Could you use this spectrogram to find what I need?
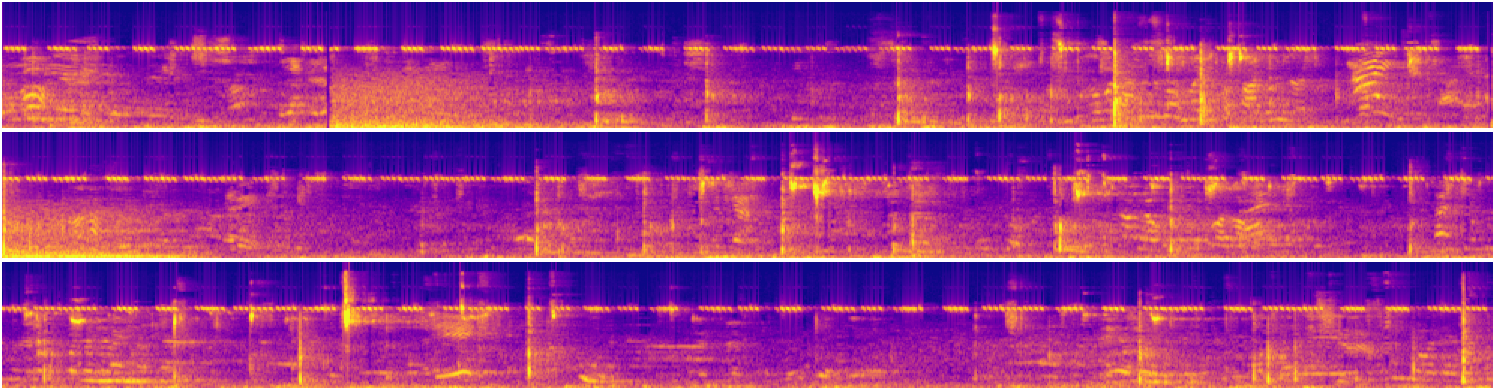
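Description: Sneakers squeak and scuff on a hard court.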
